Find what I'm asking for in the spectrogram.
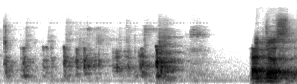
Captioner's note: keyboard clattering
